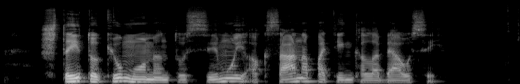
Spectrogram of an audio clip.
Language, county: Lithuanian, Vilnius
